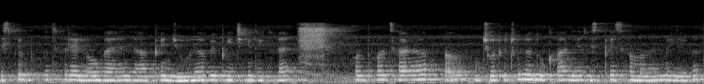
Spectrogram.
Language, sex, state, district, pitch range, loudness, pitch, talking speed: Hindi, female, Bihar, Patna, 195-215 Hz, -14 LUFS, 205 Hz, 205 wpm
